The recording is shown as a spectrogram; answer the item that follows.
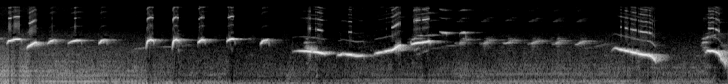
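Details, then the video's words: White-rumped shama song used as a lure to provoke other birds into singing: clear whistled notes repeated in quick series, then a gliding slurred phrase and a falling whistle, with faint low hum behind. "SUARA MURAI BATU AMPUH ‼️ bikin NYAUT GACOR BONGKAR MATERI ISIAN ¦ PANCINGAN MURAI ¦ SHAMA BIRD"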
